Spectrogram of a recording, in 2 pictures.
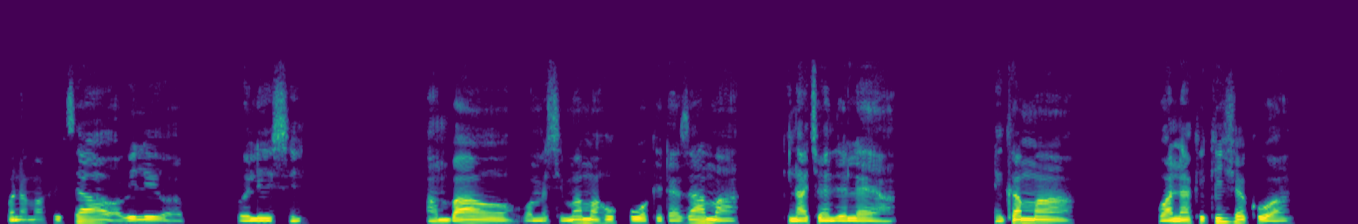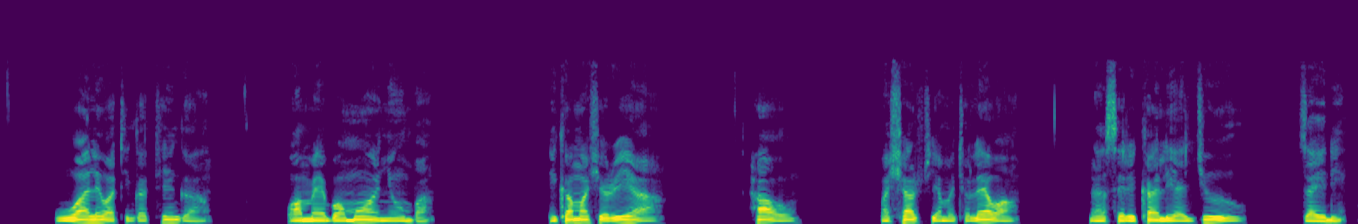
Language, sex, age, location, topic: Swahili, male, 25-35, Kisumu, health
